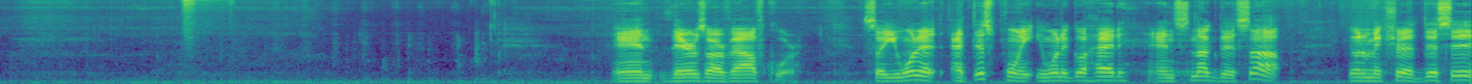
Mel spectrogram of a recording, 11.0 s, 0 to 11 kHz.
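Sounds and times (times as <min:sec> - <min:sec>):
faint rubbing of tool: 0:00.0 - 0:07.8
low steady rumble: 0:00.0 - 0:11.0
brief air hiss: 0:01.3 - 0:02.0.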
